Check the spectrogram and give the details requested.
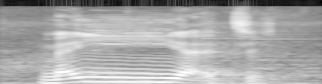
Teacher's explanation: نون ساكنة جاء بعدها ياء، والياء من حروف الإدغام بغنة، هنحذف النون وهنشدد الياء تبقى إيه؟ من يأتي.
